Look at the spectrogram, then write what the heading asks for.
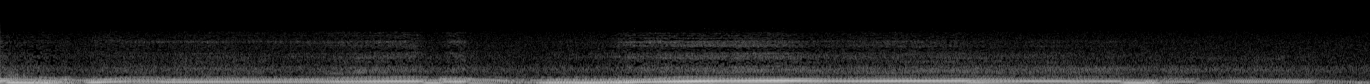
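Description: Chevy Blazer's 4.3 V6 engine revving up and down several times, its pitch rising and falling in long swoops, as the two-wheel-drive truck is driven around in snow. It drops to a lower, steadier note near the end.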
